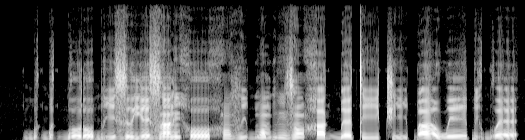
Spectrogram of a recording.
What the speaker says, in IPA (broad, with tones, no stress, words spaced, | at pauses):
bə˧ɡ͡bə˨ ɡ͡boː˨ɾoː˦biː˨ zɨ˦je˦ zã˦ɾĩ˨hoː˦ hɔ̃˨vi˦ bɔ̃˦bĩ˧zɔ̃˦ ha˦ɡ͡bɛ˦ tiː˧t͡ʃiː˨ ɓaː˧weː˦ɓi˦ ɡʷɛ˦˨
